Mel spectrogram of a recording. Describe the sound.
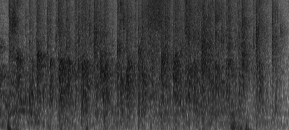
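Congregation applauding at a Sunday church worship service: dense, steady clapping fills the whole stretch at an even, loud level, with no clear voices over it.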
